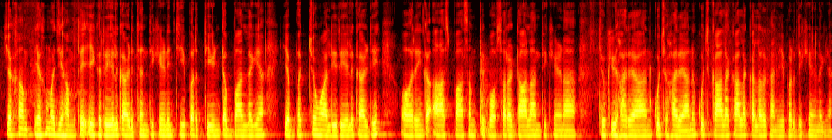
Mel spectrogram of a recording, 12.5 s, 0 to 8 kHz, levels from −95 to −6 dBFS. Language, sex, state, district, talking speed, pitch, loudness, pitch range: Hindi, male, Uttarakhand, Uttarkashi, 190 wpm, 110 Hz, -25 LUFS, 110-115 Hz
